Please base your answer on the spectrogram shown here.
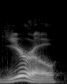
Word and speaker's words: gyro: home and in studio it's pronounced gyro not euro or gyro back to you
